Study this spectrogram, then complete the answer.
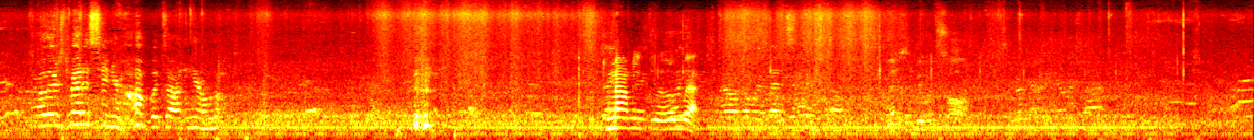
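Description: An air conditioner hums steadily nearby.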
